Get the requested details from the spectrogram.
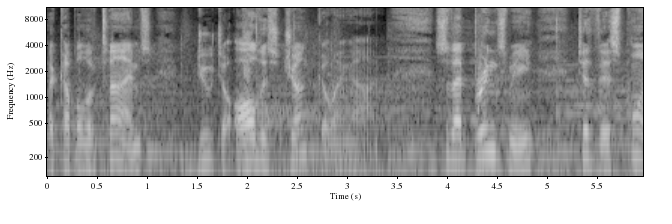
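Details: Breathless speech in an adult man with tracheal stenosis from scar tissue after intubation and ventilation for flu and pneumonia, which damaged his vocal cords and trachea. His voice is nearly recovered, but he gasps for air mid-sentence. Bronchoscopic tracheal dilation is scheduled.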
